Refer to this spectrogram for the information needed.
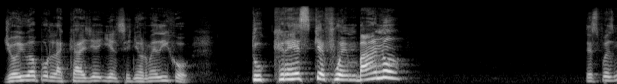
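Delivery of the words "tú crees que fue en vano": higher, louder and slow, God raising his voice; slow, booming rebuke from above; raised voice. Retold or imitated. The Lord calling to him in the street, raised voice. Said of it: "Fue la única vez que me alzó la voz".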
